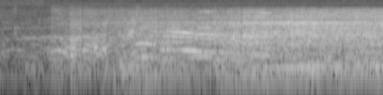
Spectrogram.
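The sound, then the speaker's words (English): A military truck carrying soldiers and sailors pulls away. Its engine rumble builds after the first half second and then holds as a steady, fairly loud drone, with a faint whining overtone. “the men, some in naval uniform, others in army, climb onto the back of the truck and it drives away.”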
